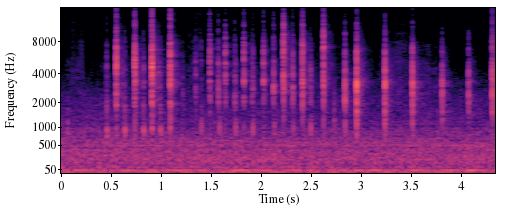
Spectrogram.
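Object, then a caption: Plastic game controller buttons. A black plastic gamepad is held in hand near the mic as fingers press its buttons and triggers, producing 21 sharp, bright plastic clicks in irregular succession. The clicks are dry with almost no ring, peaking around 3 kHz over a low, steady background hiss.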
